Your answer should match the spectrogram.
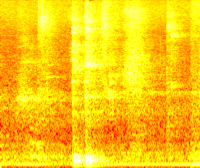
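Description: A large water bottle set down on a table with one short, solid thump a little under a second in, among light clinks of forks in bowls.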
